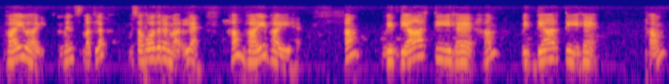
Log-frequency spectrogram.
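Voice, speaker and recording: A woman with a Malayali accent teaching a Hindi class, explaining patiently, repeating words slowly and asking the students questions. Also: medium pitch, highs cut off, slight background noise.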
